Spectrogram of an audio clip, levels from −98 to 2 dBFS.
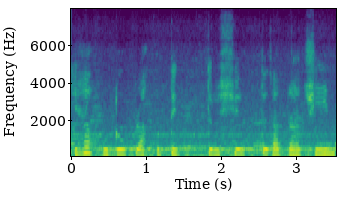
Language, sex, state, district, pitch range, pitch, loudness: Hindi, female, Rajasthan, Bikaner, 245-255 Hz, 250 Hz, -15 LUFS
